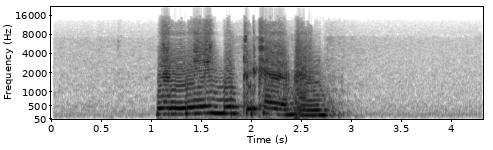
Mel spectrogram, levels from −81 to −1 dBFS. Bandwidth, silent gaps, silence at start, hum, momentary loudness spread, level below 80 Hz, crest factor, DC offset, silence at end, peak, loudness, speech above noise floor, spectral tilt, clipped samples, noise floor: 16.5 kHz; none; 1.05 s; none; 9 LU; -36 dBFS; 8 dB; under 0.1%; 1.45 s; 0 dBFS; -5 LUFS; 36 dB; -4 dB/octave; 0.6%; -40 dBFS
